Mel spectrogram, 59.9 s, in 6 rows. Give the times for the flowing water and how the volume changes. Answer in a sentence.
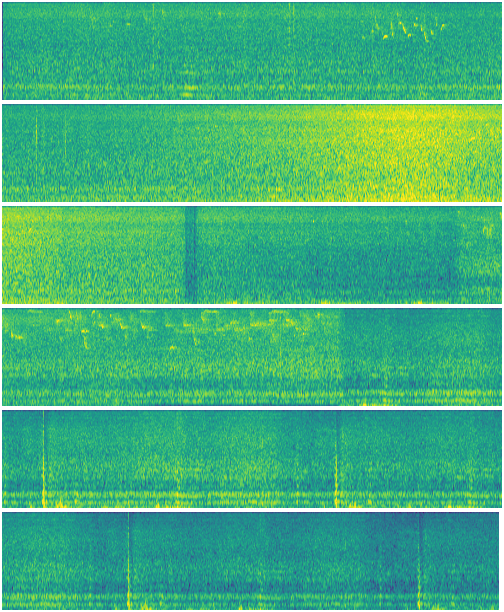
The flowing water can be heard from 0.0 to 32.9 s, getting louder then quieter.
